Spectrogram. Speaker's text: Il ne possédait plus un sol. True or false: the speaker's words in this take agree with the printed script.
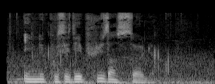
true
